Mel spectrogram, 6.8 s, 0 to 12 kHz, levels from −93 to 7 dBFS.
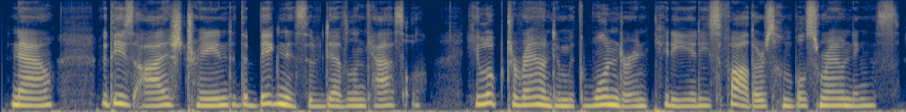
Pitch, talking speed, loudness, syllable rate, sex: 210 Hz, 210 wpm, -17 LUFS, 6.0 syllables/s, female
